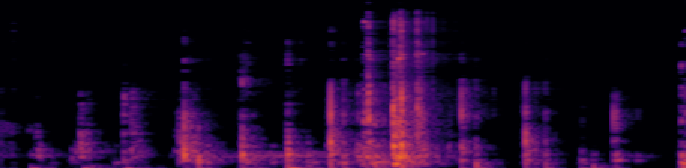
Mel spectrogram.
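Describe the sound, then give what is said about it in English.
A back door is opened and shut, with a run of wooden knocks, rattles and thumps from the latch and frame, fairly loud, and no voices. “I put the cow in the barn and came in through the back door.”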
